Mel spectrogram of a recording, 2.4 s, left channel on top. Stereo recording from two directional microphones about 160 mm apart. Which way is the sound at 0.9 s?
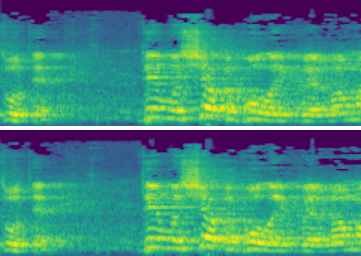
20° left (ahead or behind).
